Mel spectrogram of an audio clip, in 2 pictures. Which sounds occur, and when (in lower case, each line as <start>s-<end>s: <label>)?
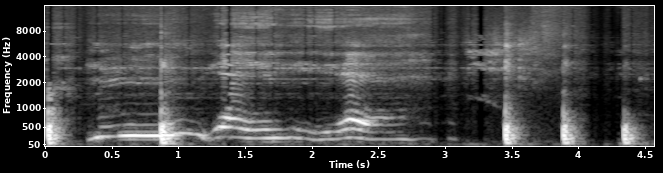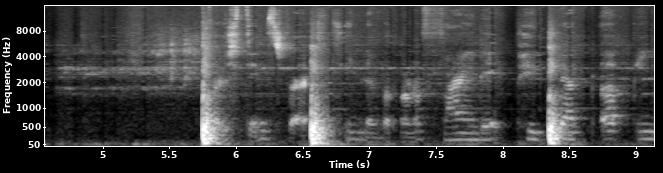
0.0s-0.1s: thunk
0.0s-4.0s: music
0.3s-2.6s: child singing
0.8s-1.0s: thunk
3.0s-3.8s: speech synthesizer
3.4s-3.5s: thunk
3.8s-4.0s: thunk
4.3s-4.4s: thunk
4.3s-9.1s: music
5.7s-5.9s: thunk
5.7s-6.6s: rapping
6.5s-6.7s: thunk
6.7s-9.1s: rapping
8.3s-8.4s: thunk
